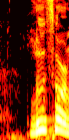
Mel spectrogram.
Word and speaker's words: Luthor: sweat as Clark Kint Luthor Luther is kind of either or kind of thing it depends on it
